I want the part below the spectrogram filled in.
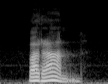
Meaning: informal form of varandra (“each other, one another”)
- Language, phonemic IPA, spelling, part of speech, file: Swedish, /vaˈran/, varann, pronoun, Sv-varann.ogg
